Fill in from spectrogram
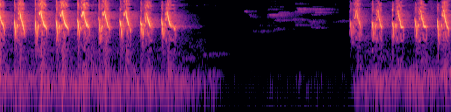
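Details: Female bar-winged prinia calling the male: eight crisp, high, downslurred chips in quick regular succession, then about two seconds of silence, then another quick series of similar chips.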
